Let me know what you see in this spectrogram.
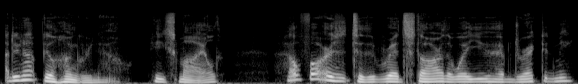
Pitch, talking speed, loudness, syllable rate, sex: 135 Hz, 230 wpm, -18 LUFS, 5.2 syllables/s, male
